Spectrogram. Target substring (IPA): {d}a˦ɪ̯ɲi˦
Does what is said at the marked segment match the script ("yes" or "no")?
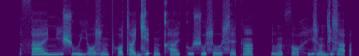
no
